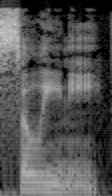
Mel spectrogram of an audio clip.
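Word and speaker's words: Selene: i don't but anyway it sounds like the mythological greek mythology the way to pronounce it is cellini yeah so i guess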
